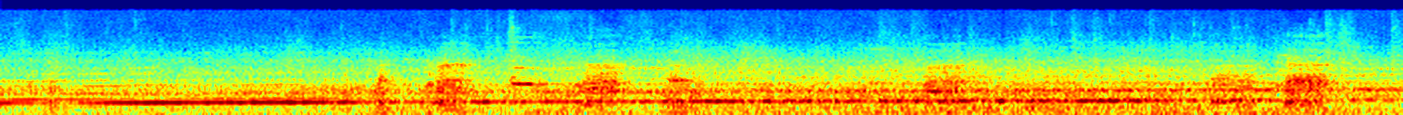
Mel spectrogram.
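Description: Commuter train running, heard from inside the passenger car: a steady hum with a tone slowly rising in pitch, and wheels clicking over rail joints a few times.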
